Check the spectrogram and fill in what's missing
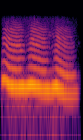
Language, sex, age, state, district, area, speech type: Bengali, female, 18-30, West Bengal, Purulia, rural, conversation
